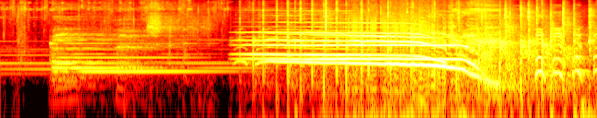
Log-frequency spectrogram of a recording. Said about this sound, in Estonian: pange käed kokku, tehke kõvasti lärmi.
